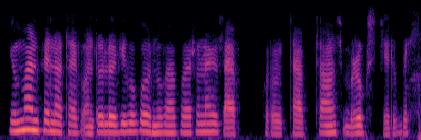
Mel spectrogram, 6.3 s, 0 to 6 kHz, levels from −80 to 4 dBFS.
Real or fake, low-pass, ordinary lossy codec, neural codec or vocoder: real; 5.4 kHz; AAC, 32 kbps; none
